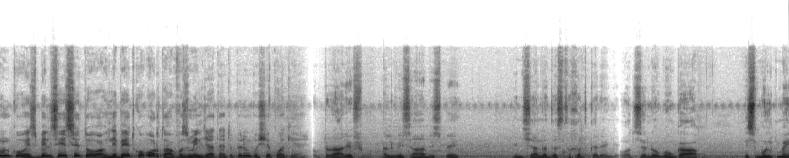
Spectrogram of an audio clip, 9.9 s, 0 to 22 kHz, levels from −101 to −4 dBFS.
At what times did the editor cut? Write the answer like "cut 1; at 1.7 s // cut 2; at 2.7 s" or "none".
cut 1; at 3.9 s // cut 2; at 8.0 s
